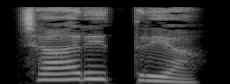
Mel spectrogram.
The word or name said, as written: ಚಾರಿತ್ರ್ಯ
